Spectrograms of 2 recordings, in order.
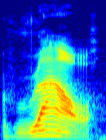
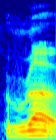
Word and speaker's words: row: "an awful row" - this is NOT pronounced row (rOH) - when you are in a boat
